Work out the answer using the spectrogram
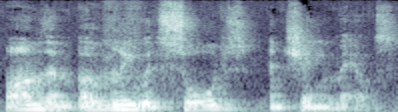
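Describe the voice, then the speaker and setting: A man's voice: lowish voice, slow pace, mellow, echoey room. A man from northern Norway co-hosting a podcast, joking and swearing often and laughing as he talks. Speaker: podcast co-host. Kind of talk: casual podcast banter.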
